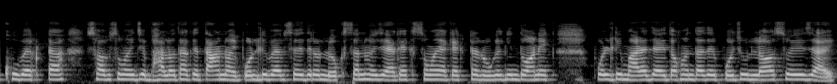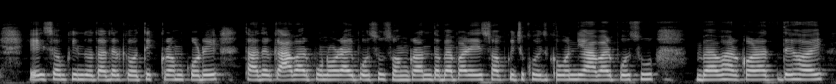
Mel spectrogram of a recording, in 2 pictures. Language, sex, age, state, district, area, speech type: Bengali, female, 45-60, West Bengal, Purba Medinipur, rural, spontaneous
